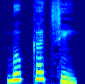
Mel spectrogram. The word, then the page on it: ಬಗೀಚೆ: bagīce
